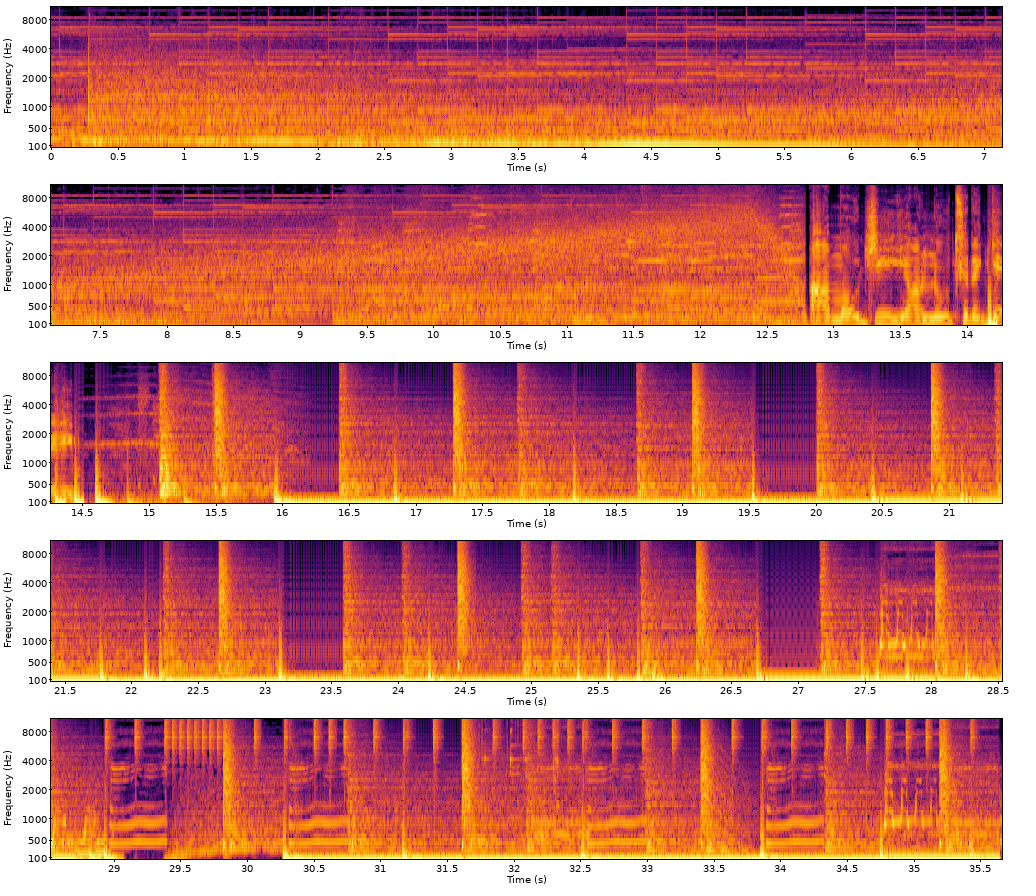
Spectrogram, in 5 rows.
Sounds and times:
Music: 0:00.0 - 0:35.6
Speech: 0:12.8 - 0:14.5.

